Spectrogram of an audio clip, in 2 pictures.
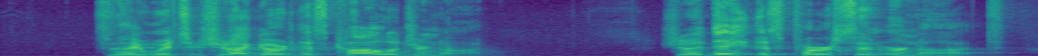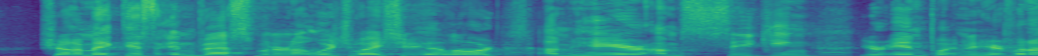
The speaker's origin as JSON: {"language": "English", "region": "the South", "country": "United States", "said": "on the inside, it felt a little weird, but because I'm from the South, on the outside, I was like, oh, that's awesome."}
